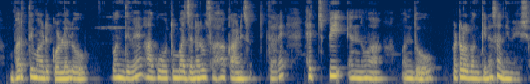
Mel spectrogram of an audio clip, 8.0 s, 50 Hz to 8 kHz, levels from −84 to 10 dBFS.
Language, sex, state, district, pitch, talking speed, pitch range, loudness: Kannada, female, Karnataka, Chamarajanagar, 195 Hz, 105 wpm, 185-215 Hz, -15 LUFS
